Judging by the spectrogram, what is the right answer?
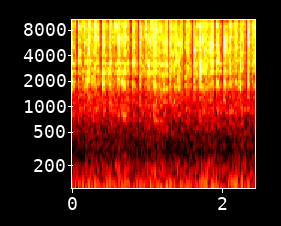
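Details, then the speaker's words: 1969 Plymouth Road Runner with 440 V8 (originally a 383 car) and 727 automatic, carburetor rebuilt, new exhaust; just delivered. Deep, steady, even burble with no misses, knocks or ticks: nice smooth, healthy idle. "A nice smooth idle. There she is."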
